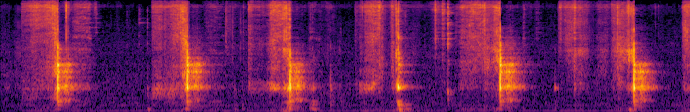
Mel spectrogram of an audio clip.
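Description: A knife slicing a red bell pepper lengthwise into strips on a cutting board, six evenly spaced crisp chops about a second apart, close and clear with no talking.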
